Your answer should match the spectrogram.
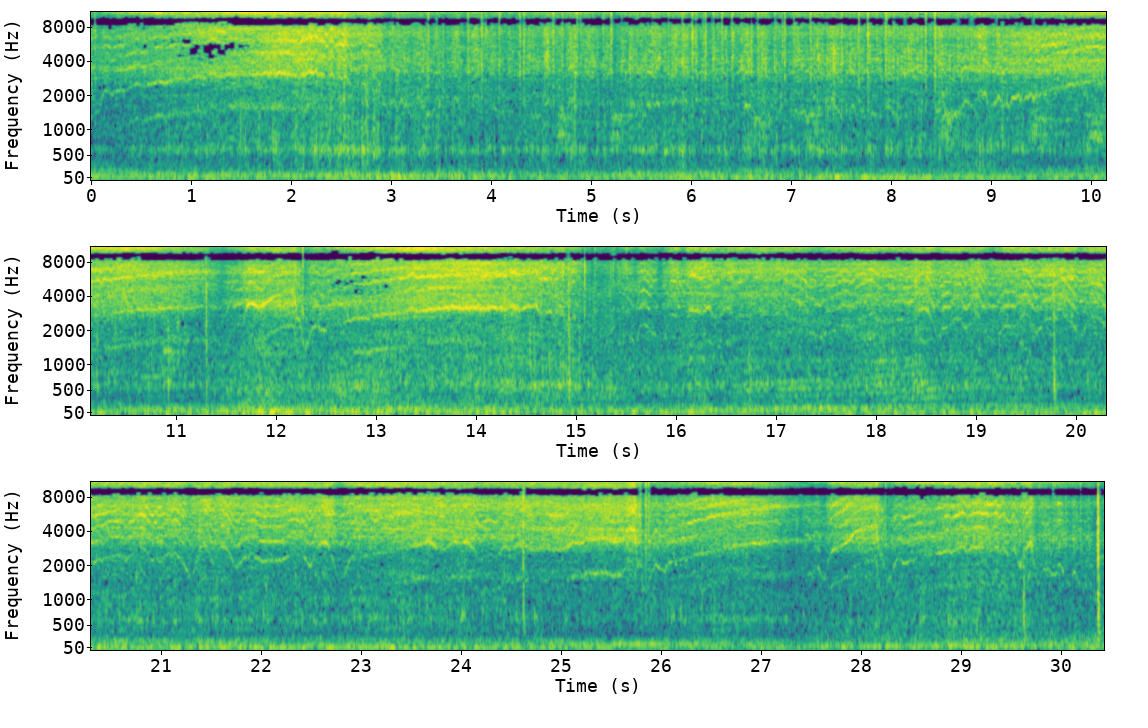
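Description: LEGO Technic RC car's electric motors and CVT gear train whining as it drives at full power, the pitch rising and falling again and again as the transmission shifts ratio.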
